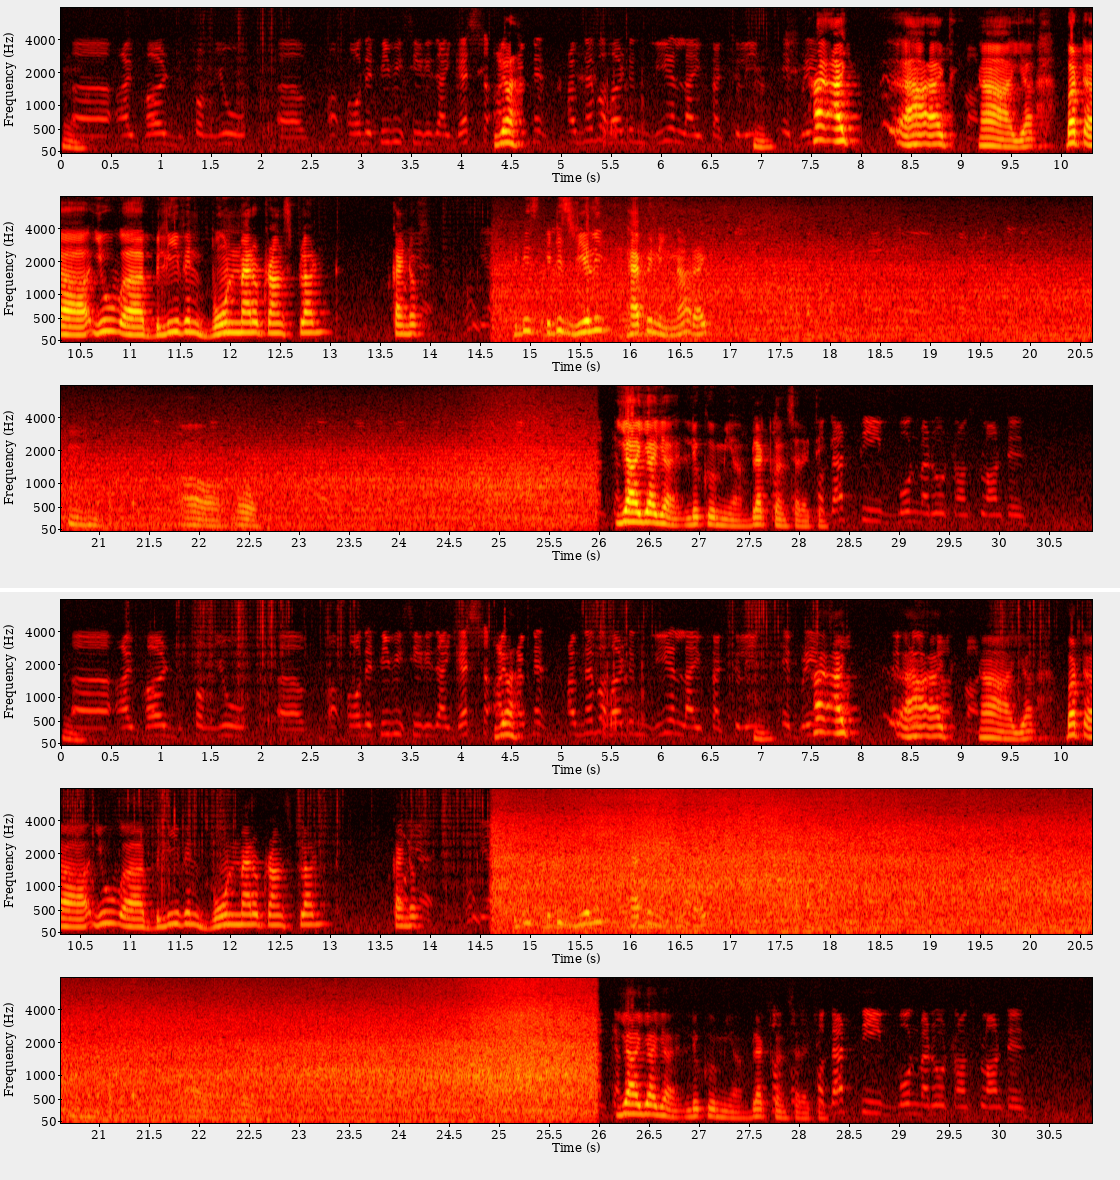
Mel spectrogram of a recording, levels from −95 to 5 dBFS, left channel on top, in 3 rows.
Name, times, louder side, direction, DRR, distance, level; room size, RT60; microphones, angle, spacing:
voice 1, 0.1-1.9 2.2-7.9 8.3-9.2 13.6-14.0 14.3-15.6 17.0-21.0 21.5-22.4 23.0-26.3 27.7-30.3, right 2 dB, 20° right, 4.3 m, -55 dB
Plastic bag rustle handling crinkle, 0.6-3.1 3.6-4.7 5.2-6.0 6.6-7.9 8.5-8.7 9.3-12.2 12.7-16.4 17.0-17.7 18.3-18.4, right 10 dB, 70° right, 7.1 m, -63 dB
voice 2, 7.5-7.9 8.3-8.9 9.2-13.0 13.6-13.9 14.8-16.9 20.7-21.0 21.8-22.6 26.2-27.9, left 8 dB, 60° left, 0.3 m, -31 dB
sound 1, 14.6-26.0, right 7 dB, 85° right, 0.6 m, -38 dB
head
